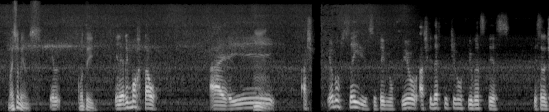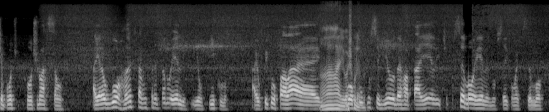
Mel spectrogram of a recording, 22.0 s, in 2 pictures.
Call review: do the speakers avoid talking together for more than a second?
Yes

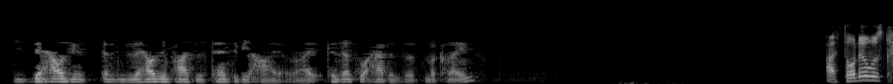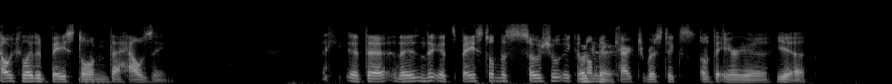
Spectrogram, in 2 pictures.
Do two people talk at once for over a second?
No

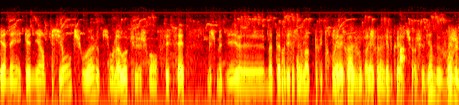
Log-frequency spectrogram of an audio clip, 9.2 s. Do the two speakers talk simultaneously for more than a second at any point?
Yes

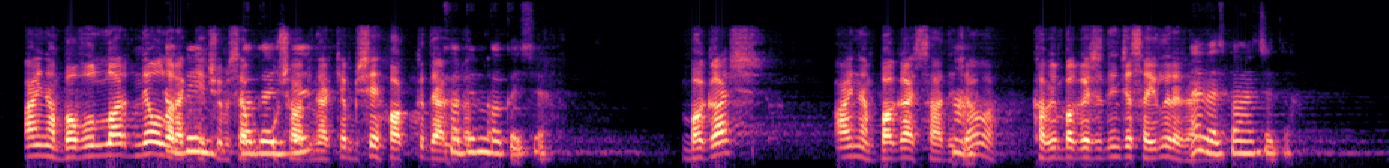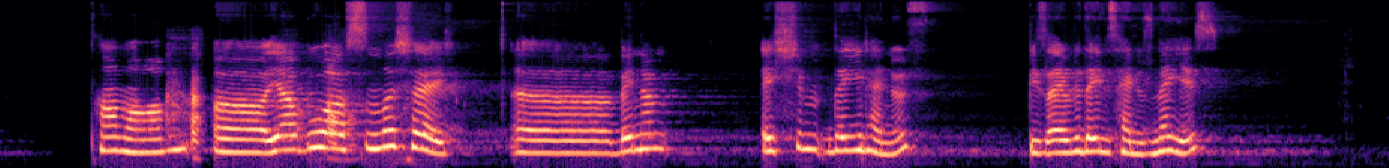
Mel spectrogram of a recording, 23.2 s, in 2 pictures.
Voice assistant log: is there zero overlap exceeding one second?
No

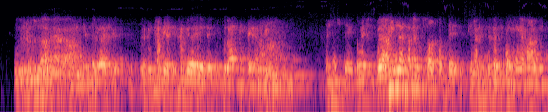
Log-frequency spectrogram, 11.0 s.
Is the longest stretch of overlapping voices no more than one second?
Yes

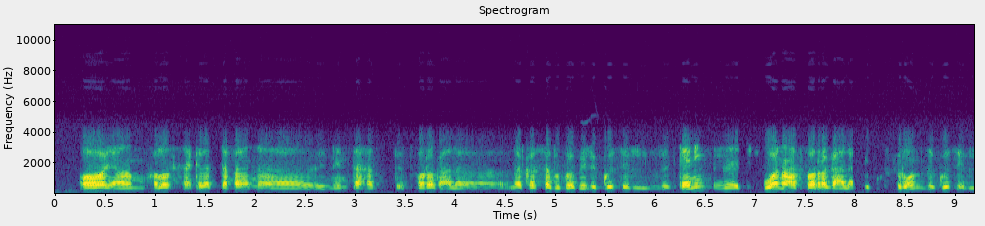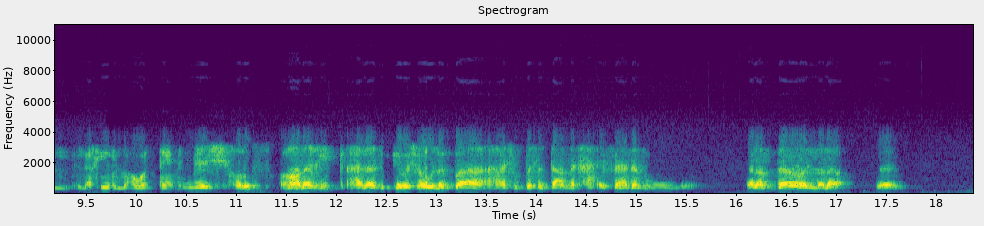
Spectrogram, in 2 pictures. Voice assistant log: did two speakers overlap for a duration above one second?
No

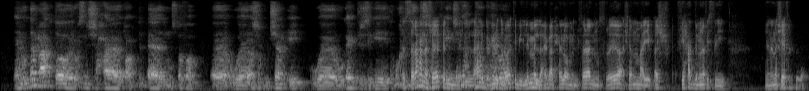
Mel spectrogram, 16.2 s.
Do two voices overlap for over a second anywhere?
Yes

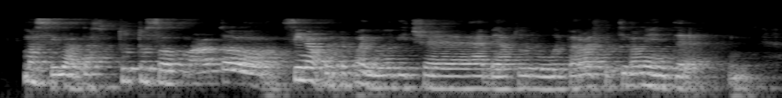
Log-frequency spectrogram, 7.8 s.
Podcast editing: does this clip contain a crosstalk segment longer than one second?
No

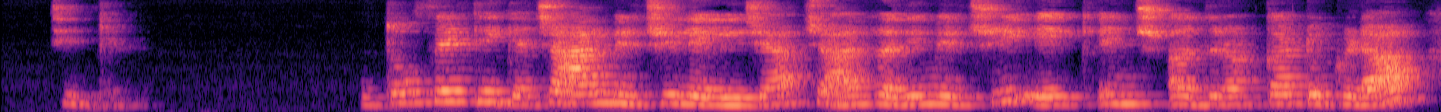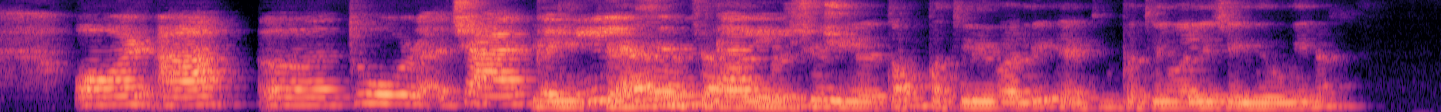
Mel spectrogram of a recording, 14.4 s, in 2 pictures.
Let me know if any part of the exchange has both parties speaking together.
Yes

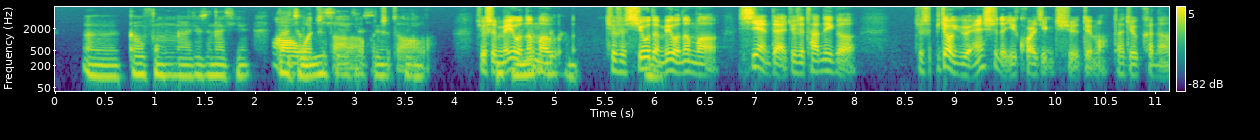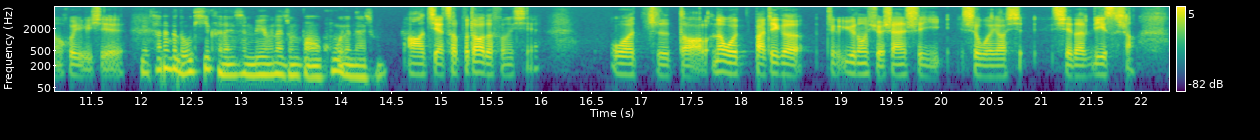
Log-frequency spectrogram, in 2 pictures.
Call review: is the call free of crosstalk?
No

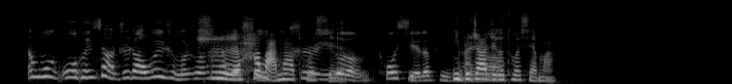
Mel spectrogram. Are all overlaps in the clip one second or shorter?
No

